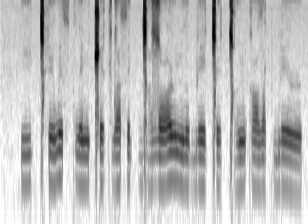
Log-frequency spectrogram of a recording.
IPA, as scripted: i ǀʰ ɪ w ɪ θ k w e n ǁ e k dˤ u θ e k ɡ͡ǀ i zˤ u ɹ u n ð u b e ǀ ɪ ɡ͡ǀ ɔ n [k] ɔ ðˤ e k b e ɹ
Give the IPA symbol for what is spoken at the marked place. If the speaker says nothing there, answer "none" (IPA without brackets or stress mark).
k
